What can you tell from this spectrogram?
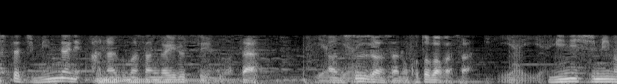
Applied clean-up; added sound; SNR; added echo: none; Bass guitar; 10 dB; none.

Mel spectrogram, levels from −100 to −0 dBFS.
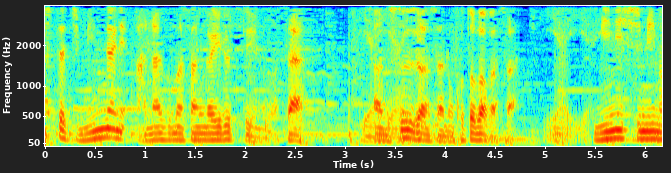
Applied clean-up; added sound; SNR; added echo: none; none; none; none.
